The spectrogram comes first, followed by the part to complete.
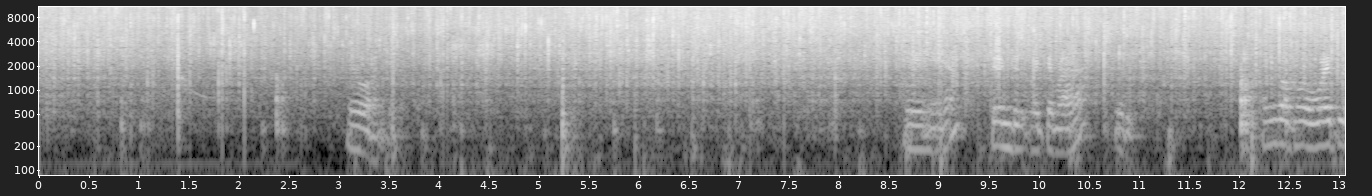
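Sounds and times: vegetables sizzling in oil: 0.0s - 13.0s
wooden spatula scraping a pan: 3.6s - 13.0s.

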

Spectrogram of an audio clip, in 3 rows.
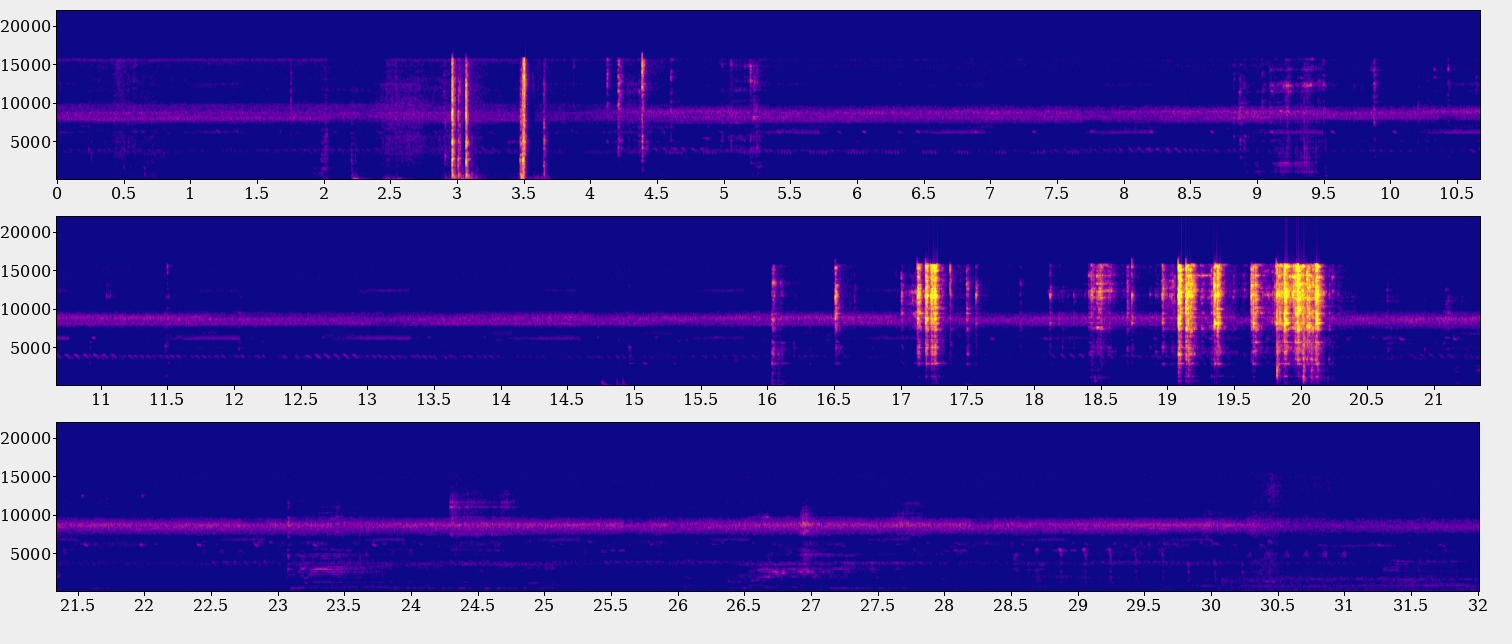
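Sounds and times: crickets chirring: 0.0s - 32.0s
glass clinking on wooden counter: 14.8s - 15.1s.

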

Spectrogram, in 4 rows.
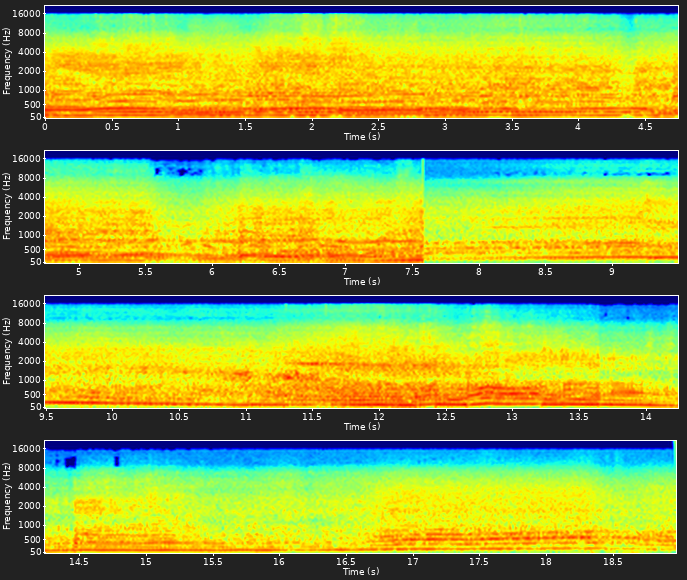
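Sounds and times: race car engine: 0.0s - 18.9s
tyre squeal: 10.5s - 12.4s.

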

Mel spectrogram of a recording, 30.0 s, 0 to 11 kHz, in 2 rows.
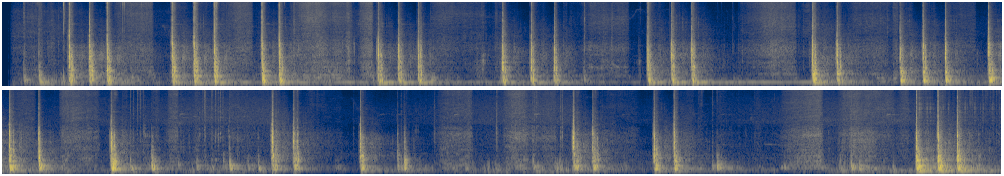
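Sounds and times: hammer knocking on wood block: 13.5s - 15.8s.

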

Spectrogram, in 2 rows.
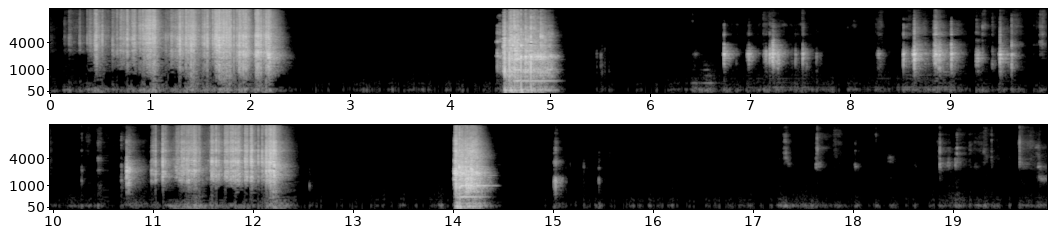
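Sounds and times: velcro ripping apart: 0.3s - 2.3s
plastic toy pieces clicking: 10.8s - 12.3s.

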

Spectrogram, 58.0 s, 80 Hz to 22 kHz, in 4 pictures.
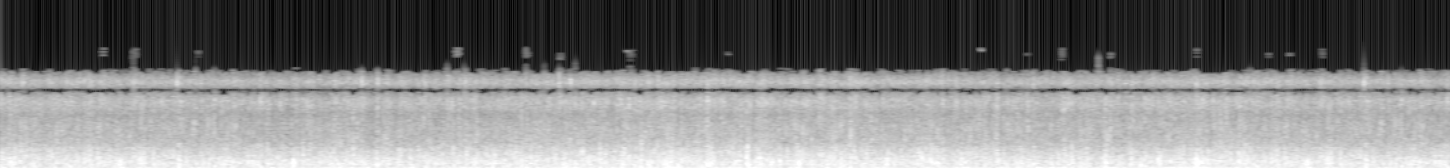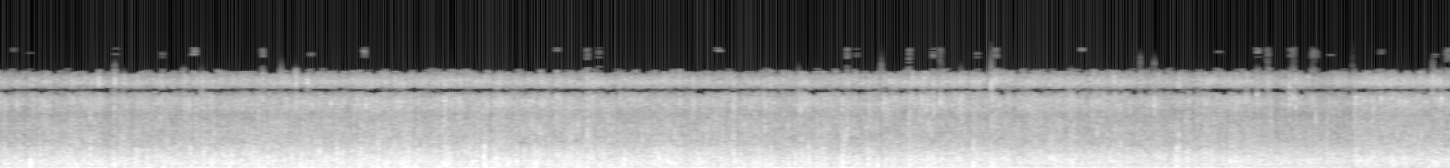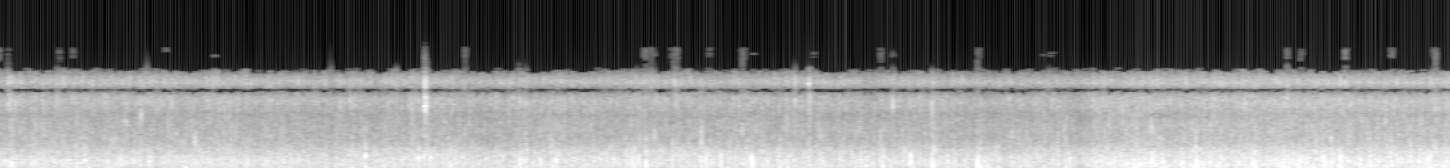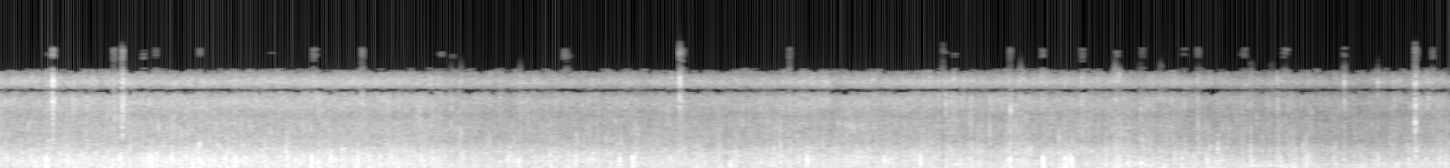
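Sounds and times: heavy rain pattering on tent: 0.0s - 58.0s.

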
